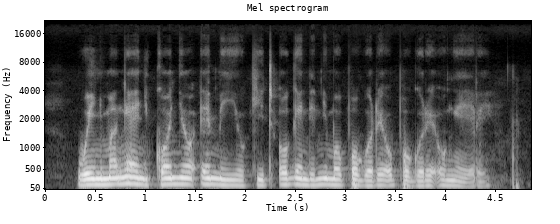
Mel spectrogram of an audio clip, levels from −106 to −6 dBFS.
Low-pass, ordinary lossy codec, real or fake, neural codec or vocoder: 19.8 kHz; Opus, 64 kbps; fake; autoencoder, 48 kHz, 128 numbers a frame, DAC-VAE, trained on Japanese speech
